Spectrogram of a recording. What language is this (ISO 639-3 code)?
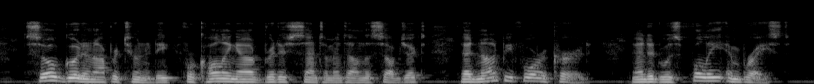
eng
